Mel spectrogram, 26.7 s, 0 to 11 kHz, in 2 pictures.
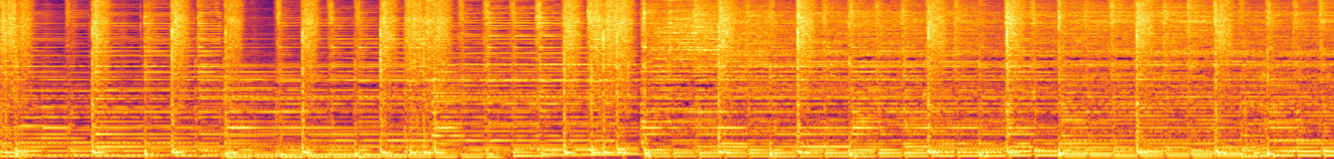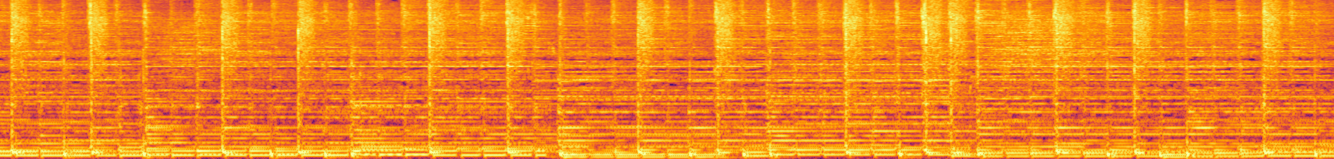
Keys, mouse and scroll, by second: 0.0 space, 17.7 space, 19.2 alt+click, 21.6 shift+click.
